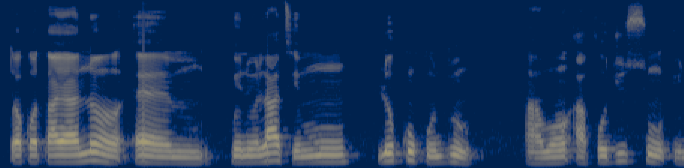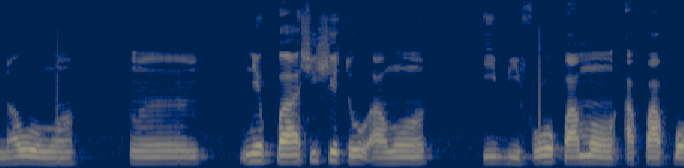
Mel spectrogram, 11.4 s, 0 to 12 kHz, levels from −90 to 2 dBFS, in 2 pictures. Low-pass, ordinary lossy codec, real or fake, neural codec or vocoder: none; none; real; none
